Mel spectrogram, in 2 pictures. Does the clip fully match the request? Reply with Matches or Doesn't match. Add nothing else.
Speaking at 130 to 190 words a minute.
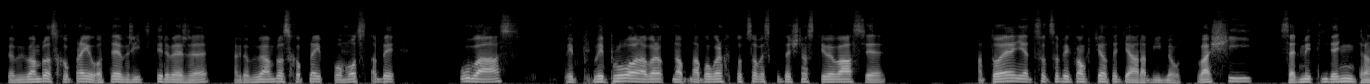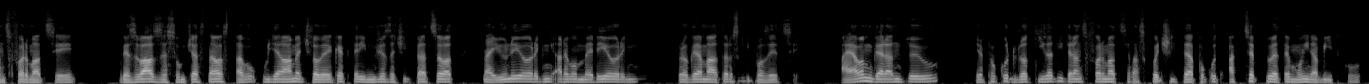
Matches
